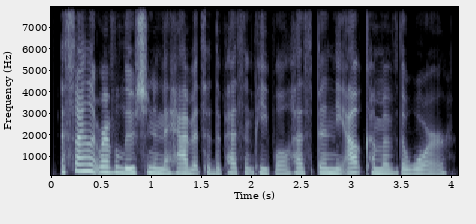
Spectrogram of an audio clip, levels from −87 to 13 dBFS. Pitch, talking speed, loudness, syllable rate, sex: 220 Hz, 250 wpm, -18 LUFS, 6.8 syllables/s, female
